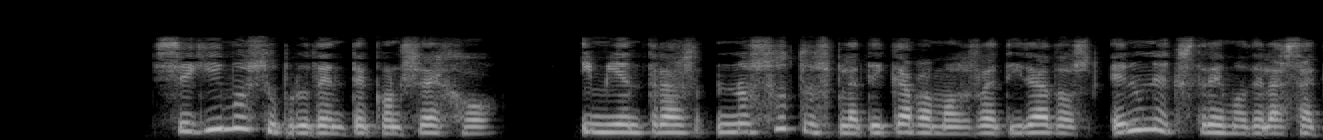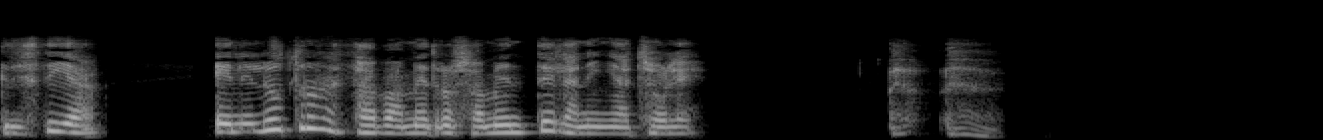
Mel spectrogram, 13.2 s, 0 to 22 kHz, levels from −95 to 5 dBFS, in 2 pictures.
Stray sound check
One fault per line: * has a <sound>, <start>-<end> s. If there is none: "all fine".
* has a throat clearing, 10.9-11.6 s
